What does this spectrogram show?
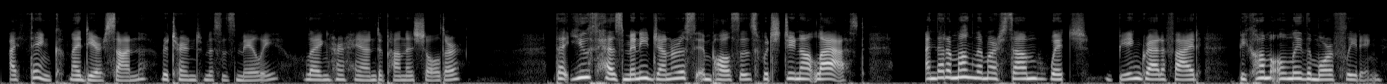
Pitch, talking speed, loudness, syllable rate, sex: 235 Hz, 165 wpm, -19 LUFS, 5.0 syllables/s, female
